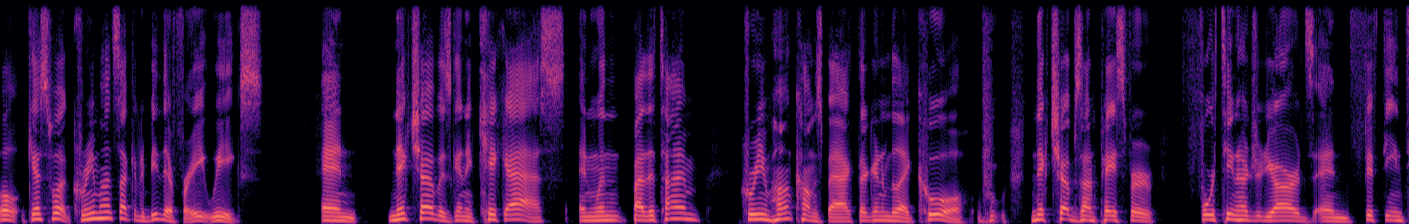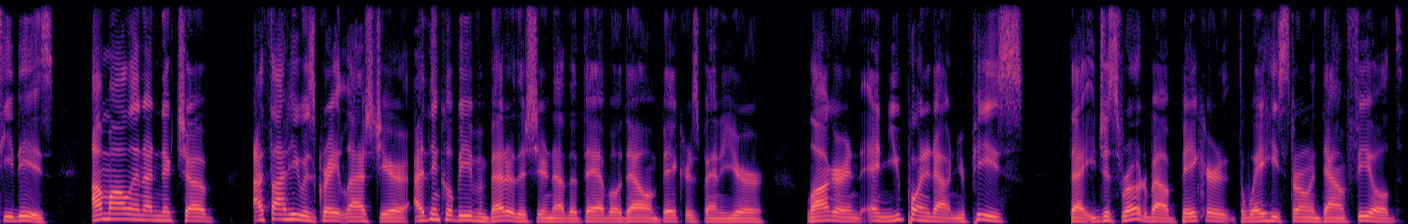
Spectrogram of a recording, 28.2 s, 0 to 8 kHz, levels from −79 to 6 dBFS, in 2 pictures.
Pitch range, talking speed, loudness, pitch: 120-165 Hz, 205 wpm, -22 LUFS, 140 Hz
